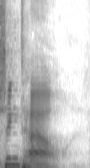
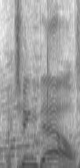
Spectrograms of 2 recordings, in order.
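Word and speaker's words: Tsingtao: And the other one is, it's pronounced Ching Tao. Is that his beer? – Ching Dao.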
